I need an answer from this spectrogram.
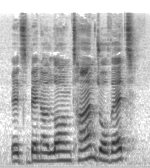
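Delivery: big, loud, booming voice. A man greets an old friend after a long absence, booming. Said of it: "Geddes boomed".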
